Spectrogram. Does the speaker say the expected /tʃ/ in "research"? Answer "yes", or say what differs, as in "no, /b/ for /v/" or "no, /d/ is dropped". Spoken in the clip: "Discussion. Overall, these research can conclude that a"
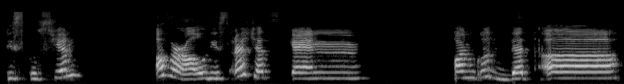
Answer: no, /s/ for /tʃ/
